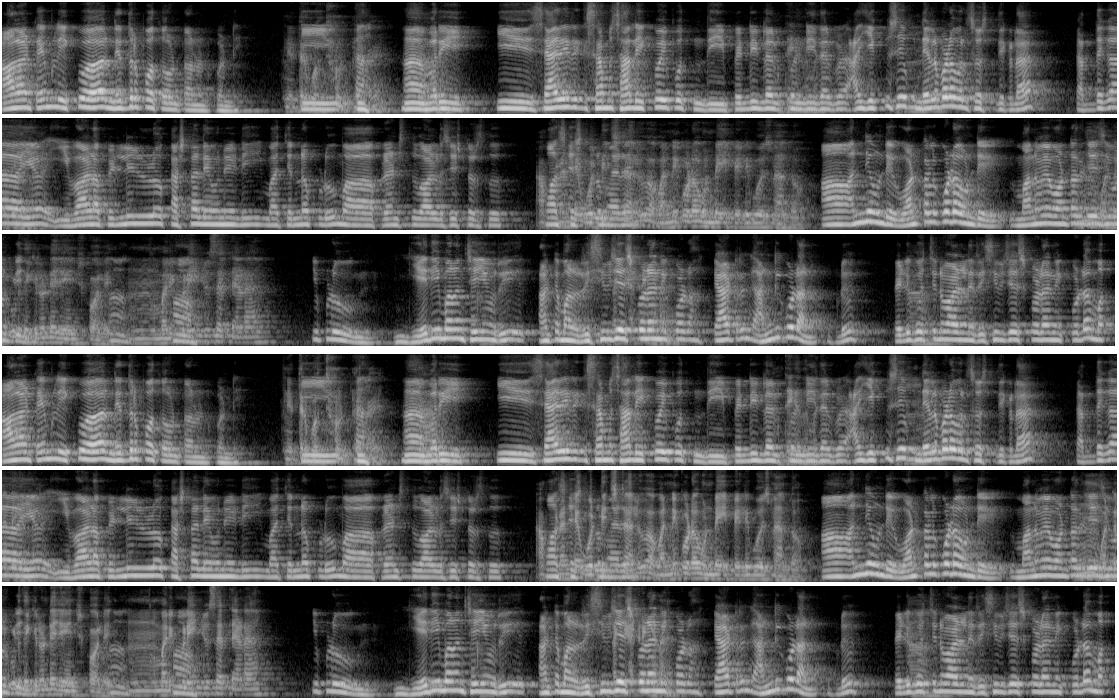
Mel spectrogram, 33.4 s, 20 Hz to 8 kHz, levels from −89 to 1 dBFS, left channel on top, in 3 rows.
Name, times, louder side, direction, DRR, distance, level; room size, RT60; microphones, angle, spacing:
voice 1, 0.0-2.4 3.0-3.7 4.0-4.6 5.0-10.3 10.8-16.2 16.6-17.5 19.4-22.6 23.4-23.6 24.0-24.2 25.4-30.9 31.2-33.3, equal, 5° left, 8 dB, 0.6 m, -24 dB
voice 2, 2.8-3.8 4.1-4.5 7.7-8.2 9.0-9.3 11.2-11.4 16.5-19.2 21.9-24.9 27.0-27.1 28.5-29.0 31.4-31.7, right 2 dB, 60° right, 8 dB, 1.6 m, -33 dB
12.5 x 7.7 x 7.3 m, 0.75 s
head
